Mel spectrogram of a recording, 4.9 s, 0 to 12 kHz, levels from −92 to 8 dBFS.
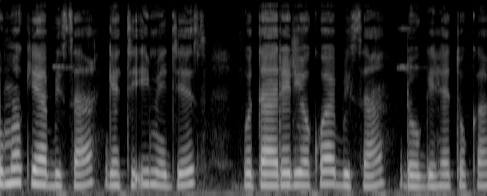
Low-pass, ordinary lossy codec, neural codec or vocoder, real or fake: none; none; none; real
